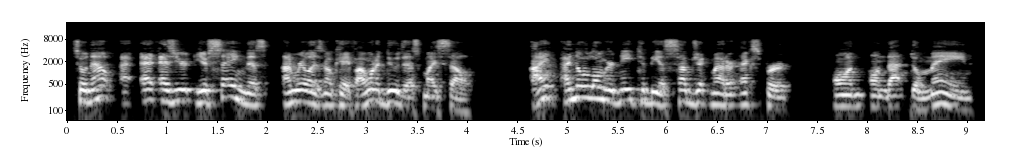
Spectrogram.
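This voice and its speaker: A man's voice: on the high side, lively intonation, brisk, pushed and bright. A man hosting a podcast interview, speaking with enthusiasm and thinking aloud, repeating words as he goes. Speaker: podcast host. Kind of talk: conversational interview. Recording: dull lo-fi sound.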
